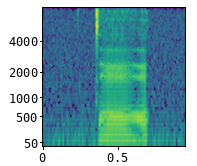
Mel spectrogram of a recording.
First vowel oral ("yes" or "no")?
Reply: yes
